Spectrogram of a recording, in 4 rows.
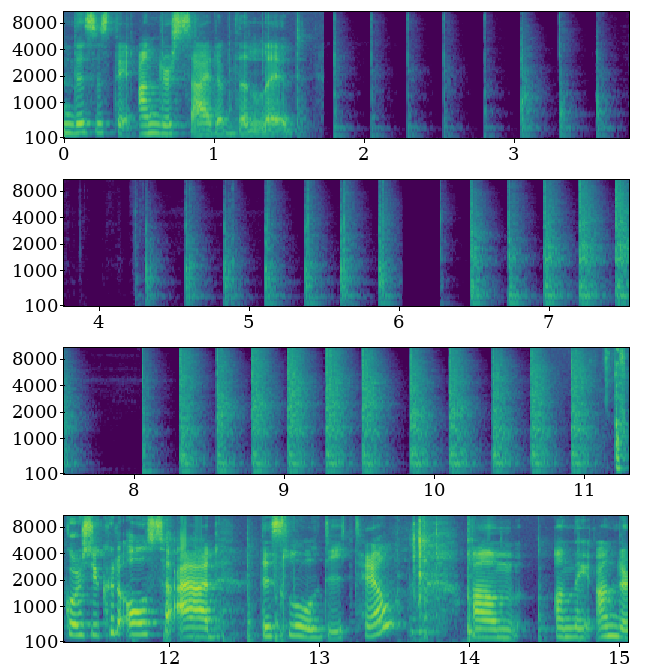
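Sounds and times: hammer tapping nails into wood: 1.8 - 3.7, 4.3 - 11.2.

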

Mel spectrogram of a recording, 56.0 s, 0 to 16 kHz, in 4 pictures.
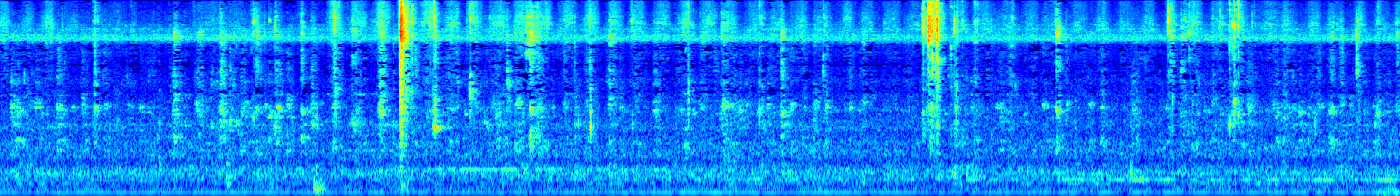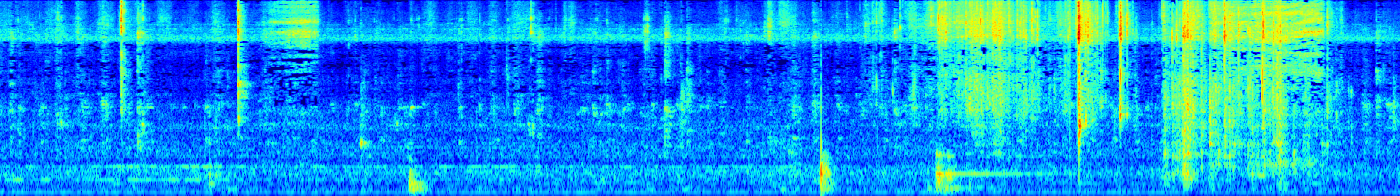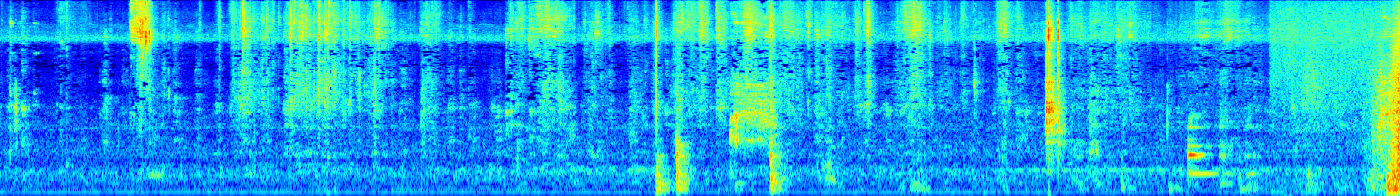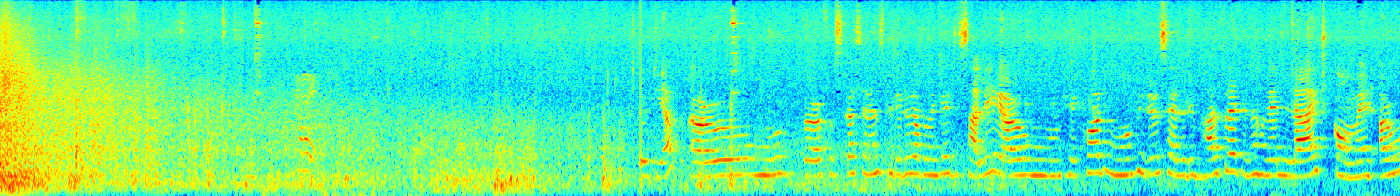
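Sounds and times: crunching and chewing: 0.1 - 39.6.

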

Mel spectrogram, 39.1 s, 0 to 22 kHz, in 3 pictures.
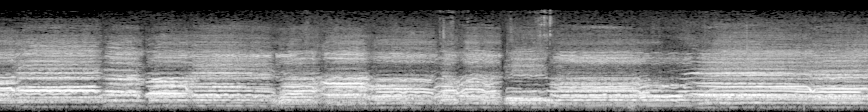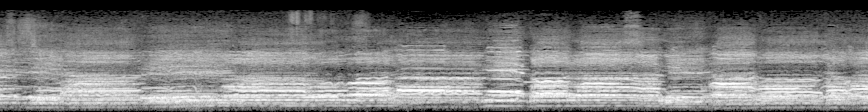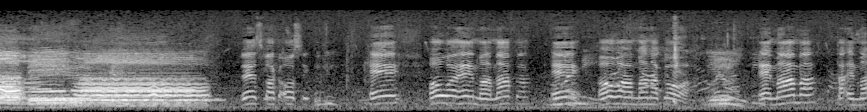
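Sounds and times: choir singing a hymn unaccompanied: 0.0 - 29.4, 36.7 - 37.3.

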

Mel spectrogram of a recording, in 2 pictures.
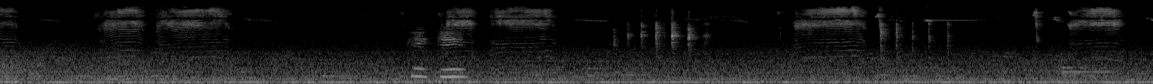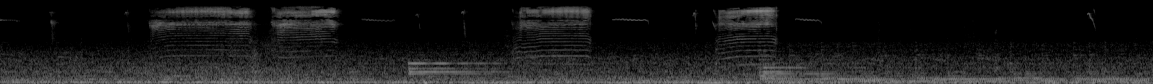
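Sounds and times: marmoset high-pitched shrill calls: 0.0 - 2.8, 4.6 - 12.2, 12.8 - 19.8.

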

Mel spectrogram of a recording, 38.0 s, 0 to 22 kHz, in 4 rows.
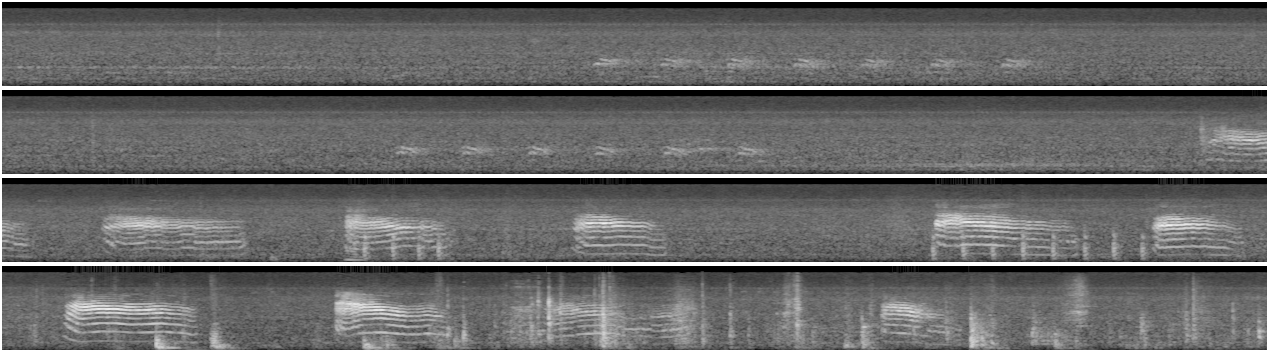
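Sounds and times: cat meowing: 18.5 - 20.8, 21.5 - 22.4, 23.2 - 24.0, 26.0 - 28.3, 28.9 - 30.0, 31.0 - 31.9, 32.5 - 33.8, 34.9 - 35.7.

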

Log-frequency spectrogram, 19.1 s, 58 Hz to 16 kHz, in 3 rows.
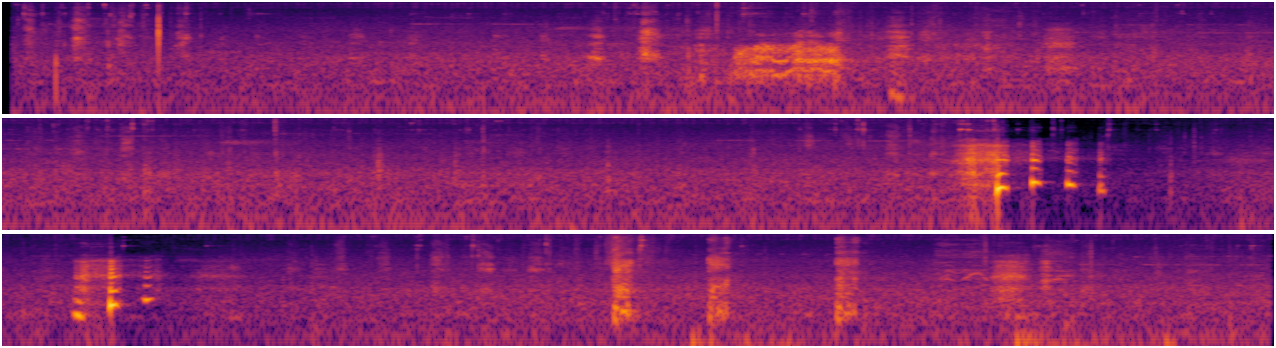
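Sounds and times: footsteps on dirt trail: 3.3 - 11.0.

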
